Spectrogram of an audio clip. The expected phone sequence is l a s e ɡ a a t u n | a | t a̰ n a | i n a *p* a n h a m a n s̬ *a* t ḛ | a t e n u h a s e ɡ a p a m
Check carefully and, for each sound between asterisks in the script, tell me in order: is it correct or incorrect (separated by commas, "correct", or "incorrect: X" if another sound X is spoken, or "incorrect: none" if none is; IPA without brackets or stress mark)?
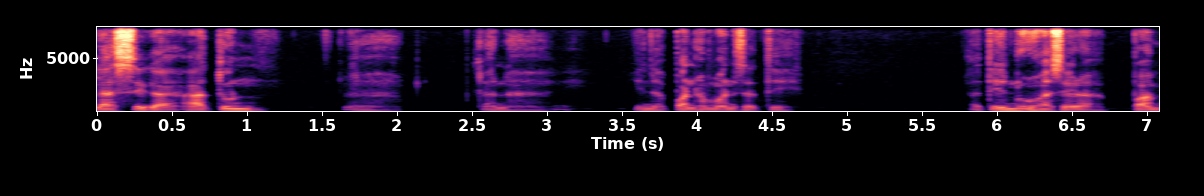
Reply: correct, correct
